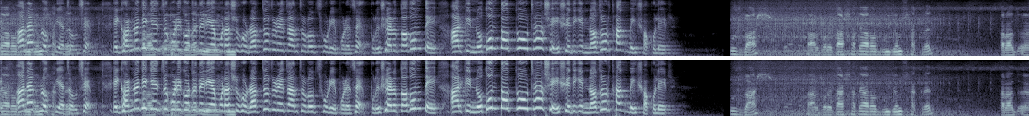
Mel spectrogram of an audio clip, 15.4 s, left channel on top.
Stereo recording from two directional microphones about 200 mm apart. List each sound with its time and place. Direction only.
0.3 s a woman's voice: 20° right (ahead or behind)
11.4 s vehicle: 55° right (ahead or behind)
13.1 s speech: 55° right (ahead or behind)
13.4 s speech: 5° left (ahead or behind)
